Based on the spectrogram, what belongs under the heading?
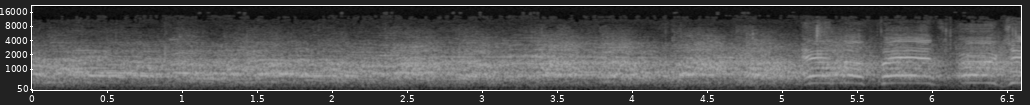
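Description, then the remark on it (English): A large arena crowd at a wrestling match roars and cheers continuously, a dense wall of voices, with louder individual shouts and chants rising near the end. “All right, so they're hyping the crowd up.”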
